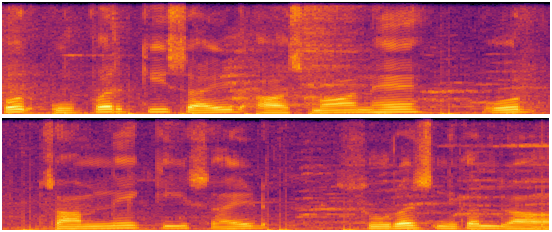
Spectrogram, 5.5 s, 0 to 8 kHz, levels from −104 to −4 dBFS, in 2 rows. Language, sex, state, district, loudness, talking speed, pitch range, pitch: Hindi, male, Uttar Pradesh, Shamli, -18 LUFS, 130 wpm, 140-175 Hz, 155 Hz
